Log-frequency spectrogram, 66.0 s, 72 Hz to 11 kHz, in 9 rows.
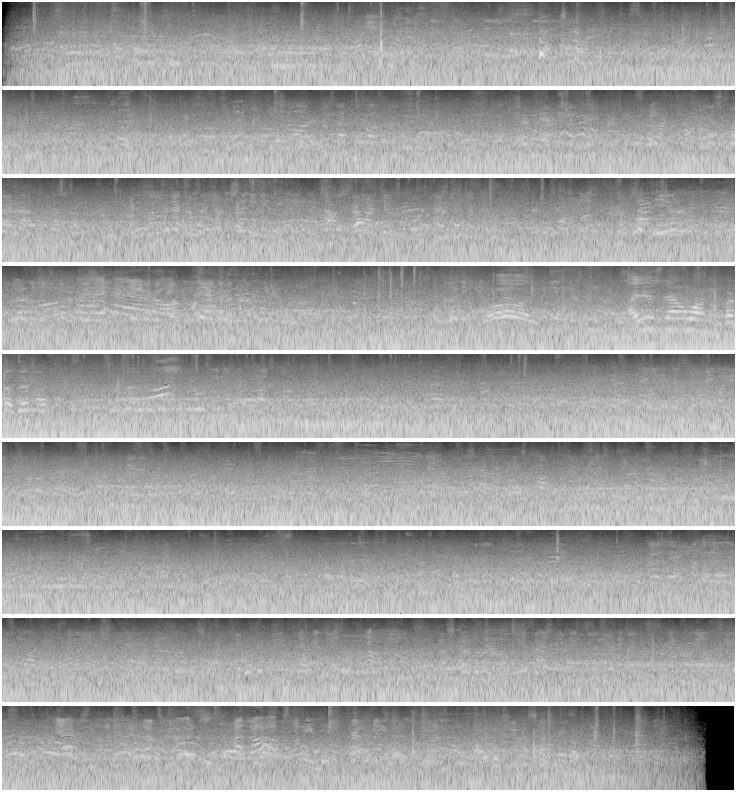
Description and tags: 130406 london trafalgarsquare pos2
atmo of london's trafalgar square, recorded by nelson's column. it is late morning and the place is already full of tourists and traffic.
this clip was recorded on the right side of the steps going up to the national gallery. lots of tourist voices from all over the world.
recorded with a zoom h-2, mics set to 90° dispersion.
atmo, city, england, field-recording, london, monument, noisy, people, tourist, traffic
